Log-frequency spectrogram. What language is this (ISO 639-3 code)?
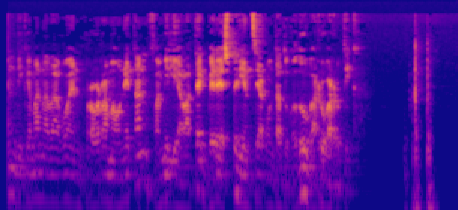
eus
